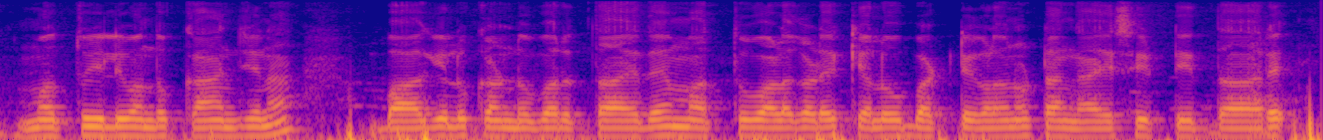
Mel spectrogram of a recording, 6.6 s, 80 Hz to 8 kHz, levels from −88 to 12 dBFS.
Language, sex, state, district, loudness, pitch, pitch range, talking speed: Kannada, male, Karnataka, Bidar, -18 LUFS, 135 Hz, 130-140 Hz, 100 wpm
